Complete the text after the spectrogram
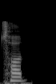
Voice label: "cot2", taiwanese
